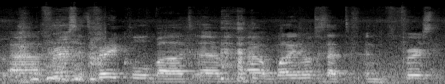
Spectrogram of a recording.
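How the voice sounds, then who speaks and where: A man's voice: medium pitch, moderate pace. A man from Egypt speaking as an interview guest, hesitant with many fillers. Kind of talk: casual conversation. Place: office contact centre. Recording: roomy, distant, background hum.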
